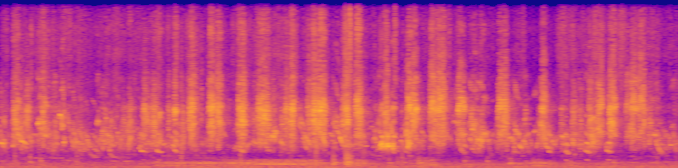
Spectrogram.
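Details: Little chicks feeding on rice, peeping in a rapid, rhythmic chorus of high, short notes, about three or four a second, with faint lower sounds beneath.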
